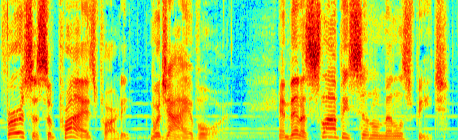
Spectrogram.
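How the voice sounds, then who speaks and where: An American actor playing a wry middle-aged doctor, mock-grumpy and gruffly affectionate, in a radio drama. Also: male voice, on the high side, huge pitch swings, normal speed, bright, forceful tone, faint music behind, exaggerated voice. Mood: wry, heartfelt.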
